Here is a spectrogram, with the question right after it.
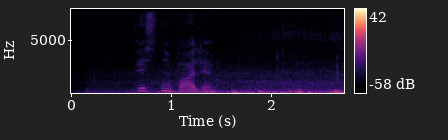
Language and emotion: Russian, neutral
